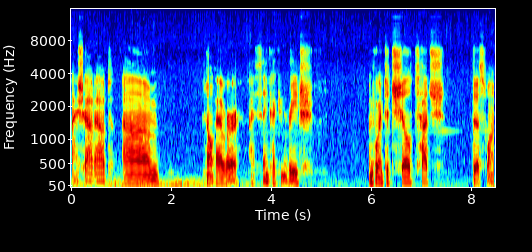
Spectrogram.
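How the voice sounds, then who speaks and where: A very deep-voiced man with a gravelly edge, talking through his spell choices at a tabletop game. His tone is bright and forceful despite the low pitch. The recording sounds dull and lo-fi. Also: takes it slowly, pauses often, dry recording. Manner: checks spells, hesitant fillers. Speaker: player. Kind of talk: casual tabletop game chat.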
